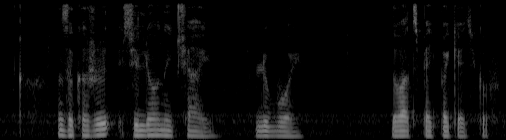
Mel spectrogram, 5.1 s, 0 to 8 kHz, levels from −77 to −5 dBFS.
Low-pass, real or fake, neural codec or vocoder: 7.2 kHz; real; none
